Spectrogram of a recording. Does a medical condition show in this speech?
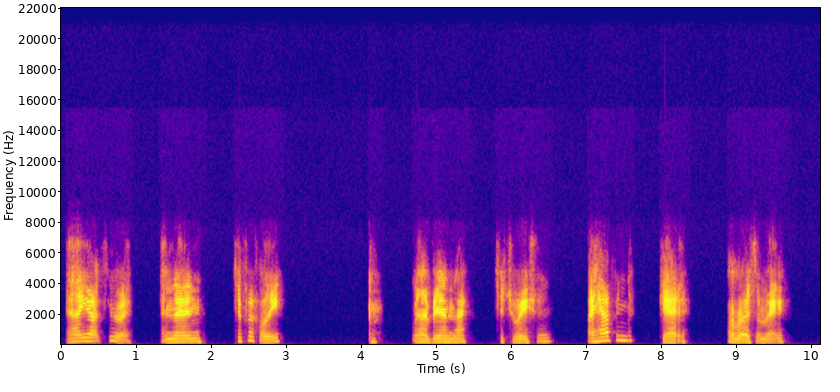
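Yes: spinal muscular atrophy; progressive muscle weakness throughout body.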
